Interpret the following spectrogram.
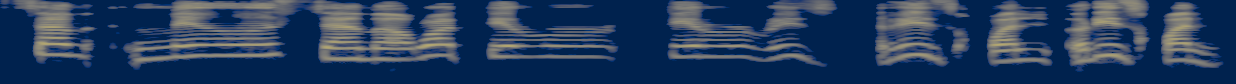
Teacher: تا کی آواز را میں جا رہی ہے، لیکن ادغام تام بلا غنہ، بغیر غنے کے۔ میں نے بتایا تھا نا کہ جب لام اور را 2 حرف ایسے ہیں، یہ جب ادھر ادغام ہوتا ہے تو غنہ نہیں ہوتا، اس کو کہتے ہیں ادغام تام بلا غنہ، بغیر غنے کے، ٹھیک ہے۔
